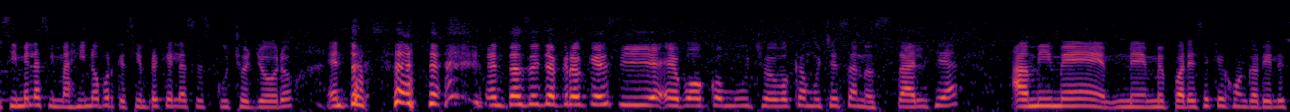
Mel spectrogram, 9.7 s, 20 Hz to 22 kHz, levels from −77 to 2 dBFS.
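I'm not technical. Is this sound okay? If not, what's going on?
No. The whole recording suffers from overdone noise removal. A cleanup tool meant to strip out background hiss was set far too strong, so it also cut away the quieter parts of the speech along with the noise. The pauses drop away and break up into twinkling, warbling specks. Unlike leftover hiss, the background here is too empty rather than too noisy.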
